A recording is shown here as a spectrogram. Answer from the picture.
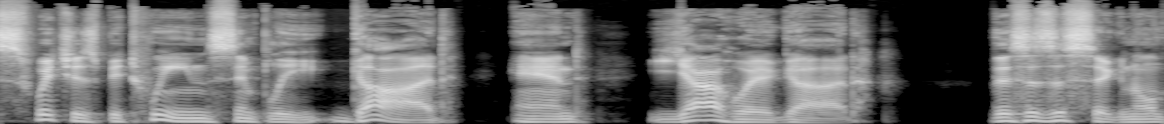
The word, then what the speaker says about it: Yahweh: However, God's personal name is a different word, pronounced something like Yahweh.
